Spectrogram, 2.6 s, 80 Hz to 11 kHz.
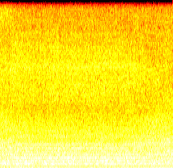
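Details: Chrysler/Dodge/Mitsubishi 2.5L (Sebring) with misfire, pinging, stalling and P0171 lean code; loud idle, uneven beat; crank sensor signal drops out momentarily as fuel trims climb, no fuel system fault.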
